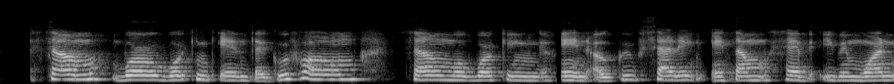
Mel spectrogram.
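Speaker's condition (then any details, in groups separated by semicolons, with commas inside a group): Cerebral palsy; present since birth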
